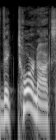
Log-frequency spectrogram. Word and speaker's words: Victorinox: So it's Victorinox is the brand name.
